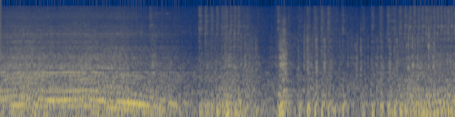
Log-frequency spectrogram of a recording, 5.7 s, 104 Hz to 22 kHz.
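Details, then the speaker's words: Mazda RX-7 FD rotary, street-ported rebuild 30k ago with parallel turbos, started after sitting on a new battery, cold: hunts and stumbles at idle, needing throttle; rough idle that improves once warmed. Tachometer not working. "starts okay so it's got hard time keeping idle right now"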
